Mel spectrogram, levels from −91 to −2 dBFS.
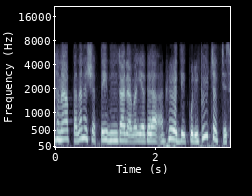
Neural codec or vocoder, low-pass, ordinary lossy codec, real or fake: codec, 16 kHz, 0.5 kbps, X-Codec, HuBERT features, trained on balanced general audio; 7.2 kHz; none; fake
